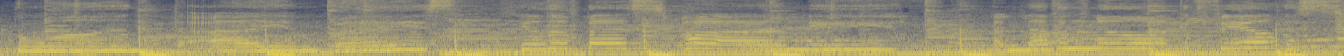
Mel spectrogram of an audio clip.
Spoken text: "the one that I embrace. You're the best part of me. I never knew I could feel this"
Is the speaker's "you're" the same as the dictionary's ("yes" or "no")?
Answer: no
